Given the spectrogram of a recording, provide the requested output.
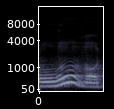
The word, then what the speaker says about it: Louisville: I am so excited to report that I left South Florida, got on a plane, and went to Louisville, Kentucky.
